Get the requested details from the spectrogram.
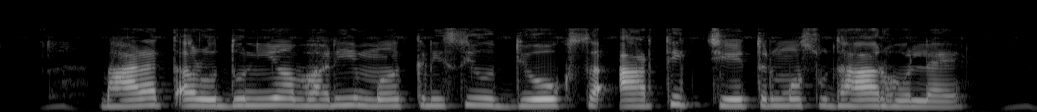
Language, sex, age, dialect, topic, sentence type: Maithili, female, 18-24, Angika, agriculture, statement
